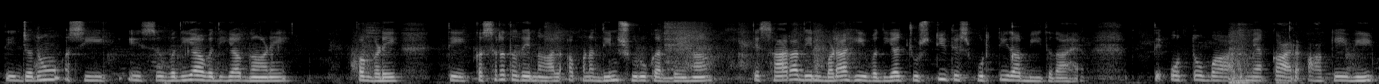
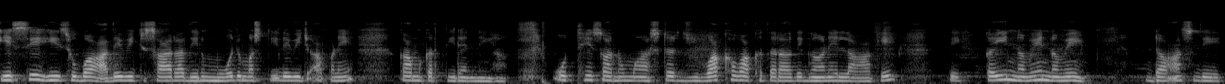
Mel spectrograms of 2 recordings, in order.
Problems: constant background noise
